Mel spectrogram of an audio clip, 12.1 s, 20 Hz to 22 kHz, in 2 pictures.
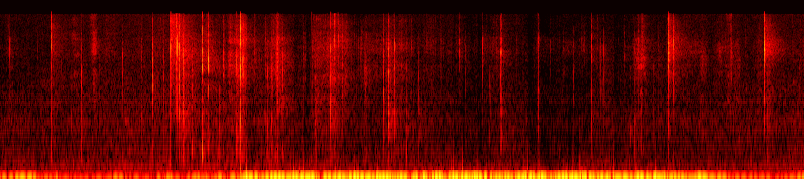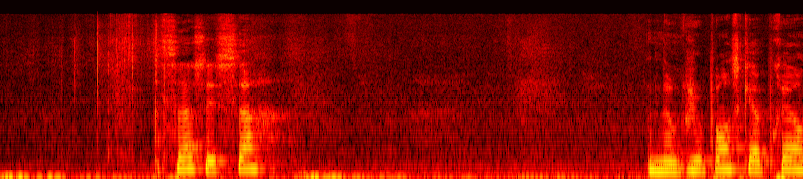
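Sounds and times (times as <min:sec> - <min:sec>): plastic zip bag crinkling: 0:00.4 - 0:08.0.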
